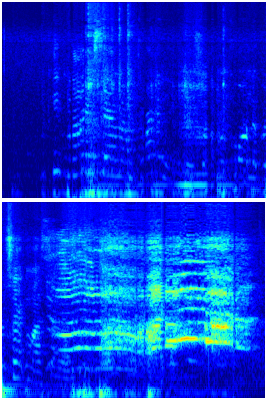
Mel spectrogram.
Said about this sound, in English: Yeah, look at how uncomfortable you are with the shrieking. It is really like, I mean, if she is has her full mental capacity and she's shrieking like that, it's a complete overreaction to what's going on.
